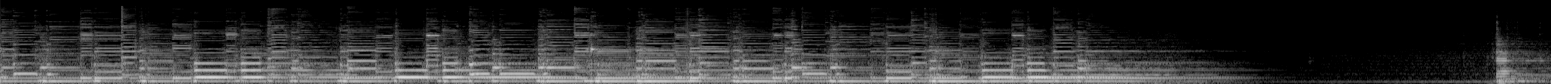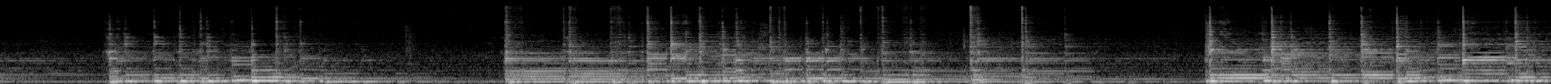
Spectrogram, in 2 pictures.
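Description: Fingerstyle acoustic guitar in DADGAD tuning: open bass strings keep a steady drone while a melody is picked above it. The playing fades out about twelve seconds in. After a few seconds of near silence, more plucked-string music begins in separate phrases.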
